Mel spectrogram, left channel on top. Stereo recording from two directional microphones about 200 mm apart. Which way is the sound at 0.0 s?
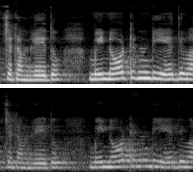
50° left (ahead or behind).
